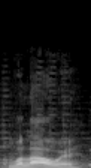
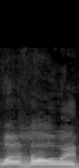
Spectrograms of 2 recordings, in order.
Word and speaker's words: walao eh: Like, could I be like, oh, walawe, they sold out of curry puffs? Yes. I mean, damn. Yeah, ish. That's so long for damn though, isn't it? No, it's just 3 syllables.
